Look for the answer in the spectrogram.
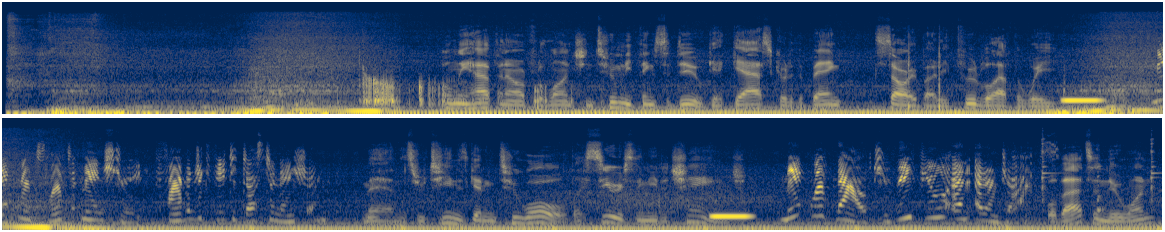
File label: radio ad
